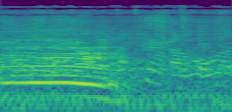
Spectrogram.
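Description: A cow moos once: a single loud call of about a second, its pitch sagging as it ends.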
